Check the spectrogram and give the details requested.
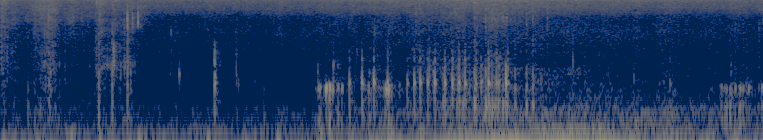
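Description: Low gurgling, bubbling rumbles rising to a prolonged growl: ordinary hunger stomach rumbling.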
